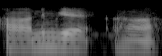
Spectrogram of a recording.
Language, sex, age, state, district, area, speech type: Kannada, male, 18-30, Karnataka, Shimoga, rural, conversation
